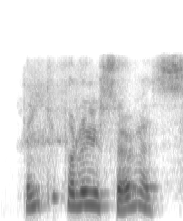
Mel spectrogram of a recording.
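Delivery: put-on Indian accent. Retelling thanking customers at the line: put-on Indian accent. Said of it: "my Indian accent".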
